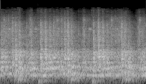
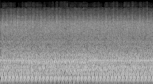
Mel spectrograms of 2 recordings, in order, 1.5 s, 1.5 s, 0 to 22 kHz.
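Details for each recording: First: Mower unused for a year, lead-acid battery recovered after 24 hours charging with one bad cell: thin labouring starter whir turning the engine without catching; battery too weak to start, needed a jump. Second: Mower cranked by a restored lead-acid battery that previously would not crank it even after charging: strong, steady cranking despite one bad cell; the engine later started.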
